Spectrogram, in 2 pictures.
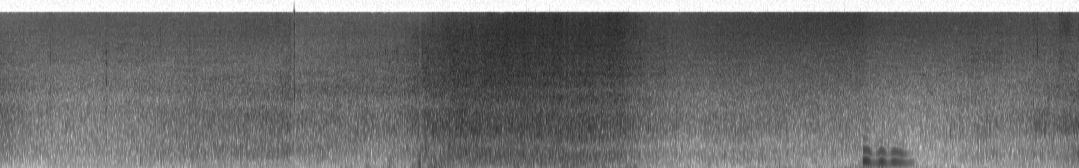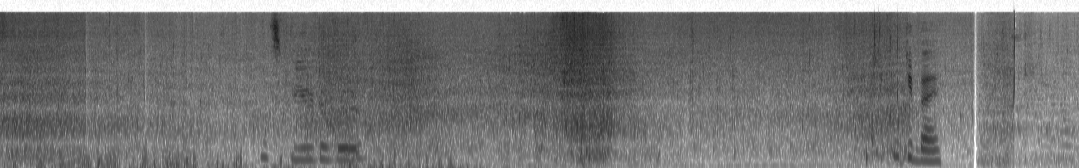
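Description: Small waves wash up and break on a sandy shore.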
